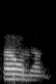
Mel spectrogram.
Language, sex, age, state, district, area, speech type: Telugu, female, 30-45, Andhra Pradesh, N T Rama Rao, rural, conversation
